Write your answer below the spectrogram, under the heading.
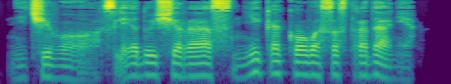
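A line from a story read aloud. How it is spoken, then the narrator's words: Ominous muttered whisper. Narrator (Russian): зловещим шепотом бубнил Марк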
